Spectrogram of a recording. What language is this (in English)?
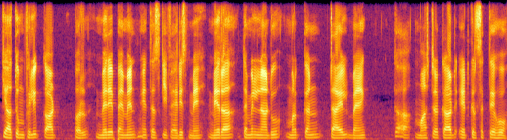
Urdu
